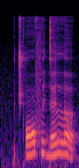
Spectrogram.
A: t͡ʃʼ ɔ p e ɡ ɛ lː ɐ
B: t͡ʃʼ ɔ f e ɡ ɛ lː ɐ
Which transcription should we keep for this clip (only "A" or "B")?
B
